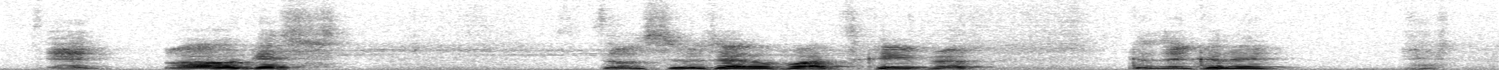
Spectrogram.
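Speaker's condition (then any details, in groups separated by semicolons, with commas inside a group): Muscular dystrophy, Duchenne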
